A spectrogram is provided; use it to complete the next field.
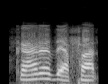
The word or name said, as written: Cara de afat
